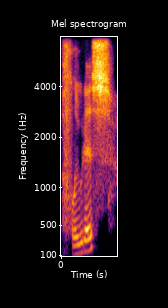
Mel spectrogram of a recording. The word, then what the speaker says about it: Plutus: boat person is uh I believe it's uh pronounced like plutus and uh he is the yeah or sorry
